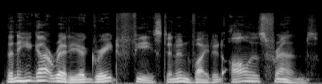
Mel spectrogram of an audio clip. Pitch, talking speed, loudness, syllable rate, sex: 125 Hz, 225 wpm, -17 LUFS, 4.9 syllables/s, male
